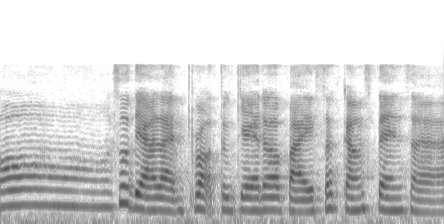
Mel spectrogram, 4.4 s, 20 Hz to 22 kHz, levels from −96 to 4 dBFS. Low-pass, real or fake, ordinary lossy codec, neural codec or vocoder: none; fake; none; codec, 16 kHz, 8 kbps, FreqCodec, smaller model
